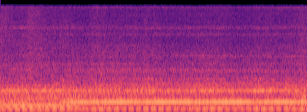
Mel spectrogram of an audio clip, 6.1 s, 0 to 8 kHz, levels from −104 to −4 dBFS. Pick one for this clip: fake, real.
real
